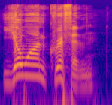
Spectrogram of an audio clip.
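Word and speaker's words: Ioan Gruffudd: But it is Yoan Griffin. Griffin? Griffin, I think. Yes, it's pronounced differently than it's spelled. It looks weird, but it's Yoan Griffin.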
